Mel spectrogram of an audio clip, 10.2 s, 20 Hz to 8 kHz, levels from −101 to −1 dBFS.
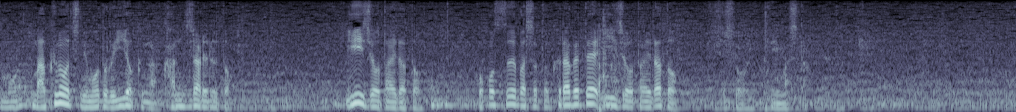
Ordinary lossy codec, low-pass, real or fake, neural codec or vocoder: none; none; fake; codec, 16 kHz, 16 kbps, FreqCodec, larger model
